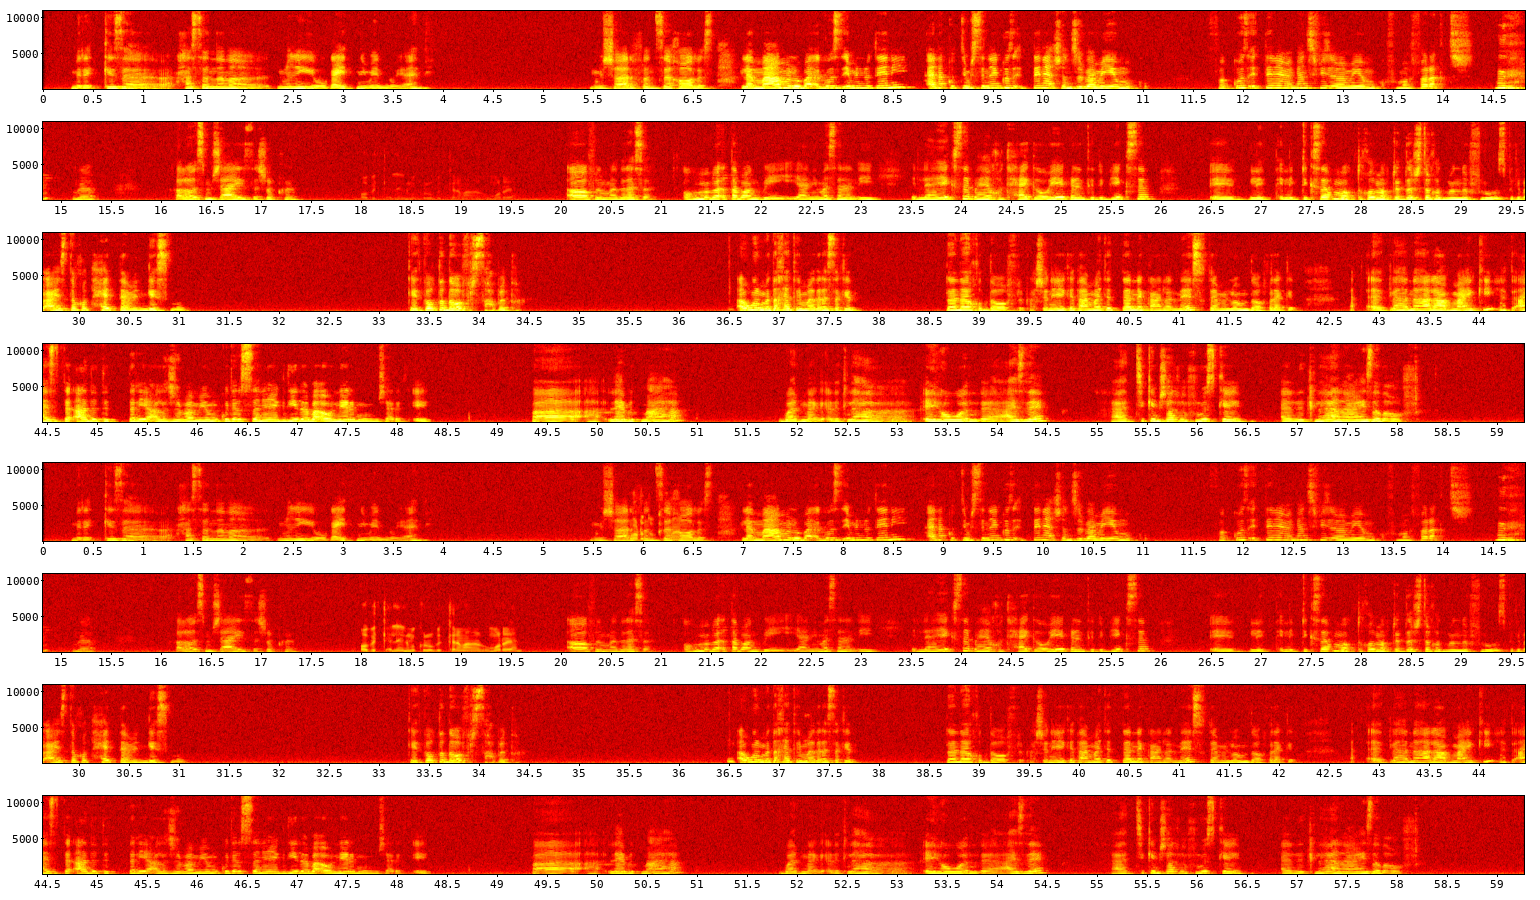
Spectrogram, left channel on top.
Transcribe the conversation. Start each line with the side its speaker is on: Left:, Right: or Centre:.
Left: مركزة حاسة إن أنا دماغي وجعتني منه يعني مش عارفة
Right: برضه
Left: أنساه
Right: كمان
Left: خالص لما عملوا بقى جزء منه تاني أنا كنت مستنية الجزء التاني عشان جبام يومكو فالجزء التاني ما كانش فيه جبام يومكو فما اتفرجتش <laughs> لا، خلاص مش عايزة شكرا
Right: هو بيتكلم الانمي كله بيتكلم عن القمار يعني
Left: اه في المدرسة وهما بقى طبعا بي يعني مثلا ايه اللي هيكسب هياخد حاجة وهي كانت اللي بيكسب إيه، اللي اللي بتكسبه ما بتاخد ما بترضاش تاخد منه فلوس بتبقى عايز تاخد حتة من جسمه كانت واخدة ضوافر صاحبتها
Right: اوف
Left: أول ما دخلت المدرسة
Right: اوف
Left: كده قلت لها انا هاخد ضوافرك عشان هي كانت عمالة تتنك على الناس وتعمل لهم ضوافرها كده قالت لها انا هلعب معاكي هت... عايزة ت- قاعدة تتريق على شباب يوم كده لسه إن هي جديدة بقى ونرمي ومش عارف ايه فلعبت معاها وبدمج قالت لها ايه هو اللي عايزاه هديكي مش عارفه فلوس كام قالت لها انا عايزه ضعف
